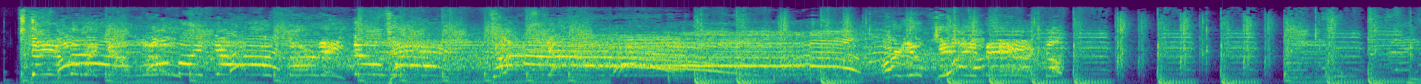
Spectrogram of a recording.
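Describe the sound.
An energetic custom audio drop jingle for the Play of the Week segment of NFL Tuesday: a loud, steady pounding beat under layered yelling and whooping voices and sweeping tones, ending in a run of choppy, stuttering hits.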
